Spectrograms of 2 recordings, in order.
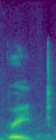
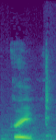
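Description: Both takes have the same delivery.

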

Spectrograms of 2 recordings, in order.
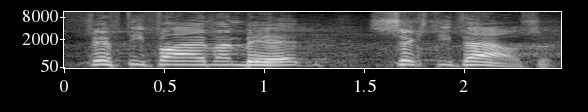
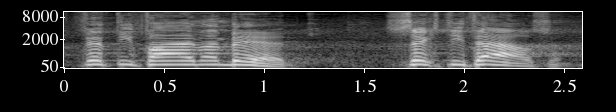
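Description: The two takes are said the same way.

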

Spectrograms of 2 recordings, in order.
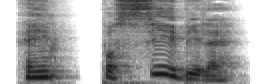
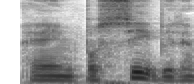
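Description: First: Disbelieving cry, higher and louder, slowed; shocked exclamation. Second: Quiet, resigned repeat of the phrase. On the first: Gibetti hearing his girl is married, shocked cry. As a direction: blurt it out in disbelief, drawn out. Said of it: "esclamò il Gibetti". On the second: Gibetti accepting the news, quiet resignation. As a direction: let it sink in, softly and defeated. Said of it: "esclamò". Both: A narrator's reading.

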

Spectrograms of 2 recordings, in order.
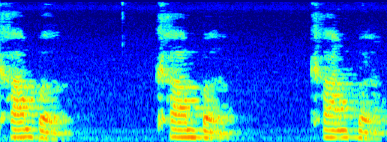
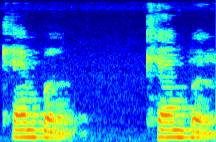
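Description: First: "camper" with open a, like "kham-pơ". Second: "camper" with e vowel, like "kem-pơ". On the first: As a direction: say "camper" the first way, an ah vowel in CAM. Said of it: "cách đầu tiên hơn". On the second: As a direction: say "camper" with an open eh in CAM. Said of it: "Cách thứ hai các bạn đọc âm e". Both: Shown as a demonstration.

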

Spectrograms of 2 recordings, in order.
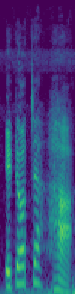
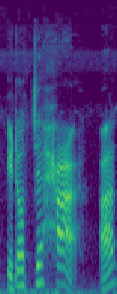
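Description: First: হা said short and crisp; second ha sound. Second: হা drawn out slowly and stressed; first ha sound. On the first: Teacher pointing viewers to the screen, short crisp ha. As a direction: clip the হা short and clean. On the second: Teacher pointing viewers to the screen, slow drawn-out ha. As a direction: linger on the হা, slow and clear. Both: Shown as a demonstration. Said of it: "স্ক্রিনের দিকে একটু লক্ষ্য দেখেন".

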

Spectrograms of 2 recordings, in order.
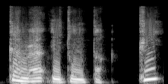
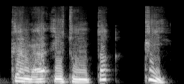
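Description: No difference in how they are said.

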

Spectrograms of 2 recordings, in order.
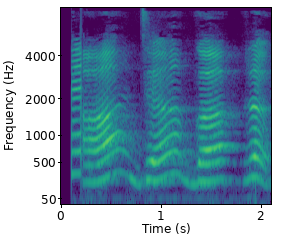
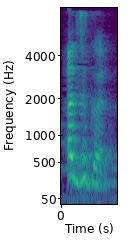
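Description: First: अजगर drawn out very slowly, each syllable separate: अ-ज-ग-र. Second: Said in the usual way. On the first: Shown as a demonstration. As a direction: spell out अजगर slowly for the children. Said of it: "कौन कौन से अक्षर से मिलकर बना है". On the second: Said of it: "क्या बना बच्चों?".

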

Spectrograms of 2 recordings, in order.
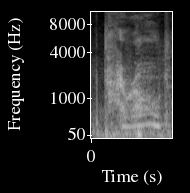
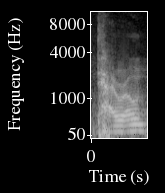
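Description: First: Tyrone said higher, as a light call; higher call of the name. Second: Said in the usual way. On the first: Shown as a demonstration. Calling across the office to Tyrone, raised pitch. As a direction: lift Tyrone up high like calling him.

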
